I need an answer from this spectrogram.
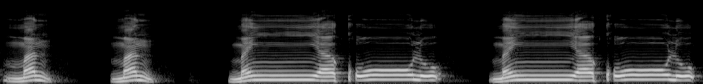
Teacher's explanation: یہاں پر دیکھیے گا یہ نون ساکن ہے، نون ساکن کے بعد جب یا آ جائے تو نون ساکن کو یا میں ادغام کر کے پڑھیں گے، ملا کر پڑھیں گے، اور نون ساکن کو یا میں ادغام اس طرح کریں گے کہ غنہ بھی ہو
